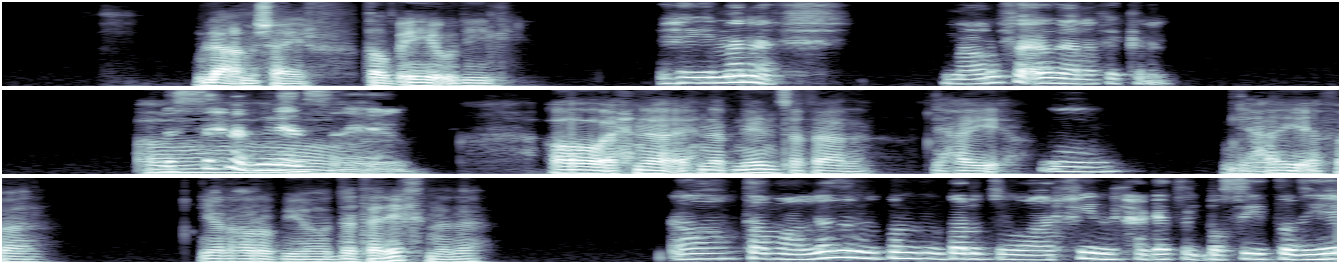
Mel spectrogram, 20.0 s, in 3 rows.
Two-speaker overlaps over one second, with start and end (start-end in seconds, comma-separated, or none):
7.5-8.7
